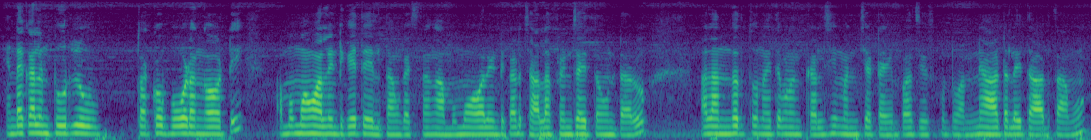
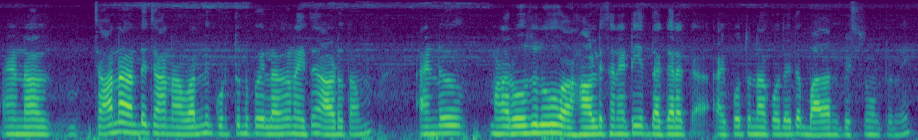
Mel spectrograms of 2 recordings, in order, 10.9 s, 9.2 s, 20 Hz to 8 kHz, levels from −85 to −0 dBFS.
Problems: none marked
